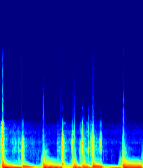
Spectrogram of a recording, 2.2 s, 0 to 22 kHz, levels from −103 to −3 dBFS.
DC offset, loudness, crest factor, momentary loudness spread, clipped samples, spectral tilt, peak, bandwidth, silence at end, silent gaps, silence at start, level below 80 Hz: under 0.1%; -22 LUFS; 14 dB; 4 LU; under 0.1%; -9 dB/octave; -6 dBFS; 6.2 kHz; 0 s; none; 0 s; -22 dBFS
